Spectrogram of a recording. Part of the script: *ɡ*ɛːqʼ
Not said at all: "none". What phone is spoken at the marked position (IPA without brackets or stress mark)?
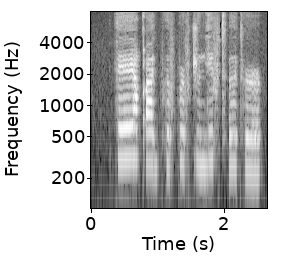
k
